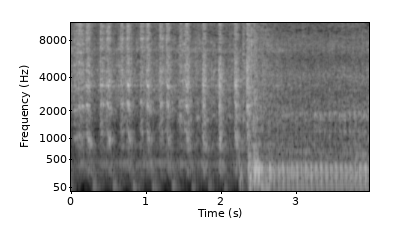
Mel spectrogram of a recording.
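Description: A cold carbureted motorcycle engine, an SSR Razkull or Z125 Pro left sitting through winter, cranks with the choke on in rhythmic starter pulses, then catches and settles into a loud, close, throbbing idle.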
